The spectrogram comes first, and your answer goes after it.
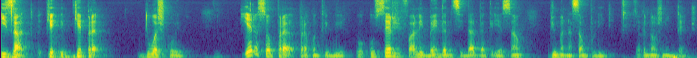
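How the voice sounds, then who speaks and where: This man talks at a moderate speed. The intonation he uses is lively. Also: big swings in loudness. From Angola. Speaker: debate panelist; panelist. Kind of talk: debate. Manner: halting. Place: studio. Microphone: studio mic.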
